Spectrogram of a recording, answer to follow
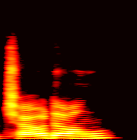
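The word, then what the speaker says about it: Caodong: many people believe that, so Chaodong is the way that it's pronounced in Chinese, the name of this school, Soto in Japanese, Chaodong in Chinese.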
